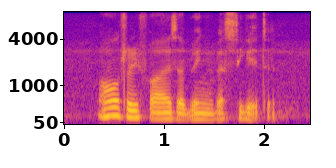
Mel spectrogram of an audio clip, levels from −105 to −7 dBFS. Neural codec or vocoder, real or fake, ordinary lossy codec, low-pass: codec, 16 kHz, 6 kbps, DAC; fake; none; none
